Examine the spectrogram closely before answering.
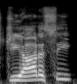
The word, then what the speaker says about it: geodesy: geodesy does he geodesy i don't know how to pronounce it's geodesy most people even even the geothesis can't pronounce it right uh geodesis it's geodesy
